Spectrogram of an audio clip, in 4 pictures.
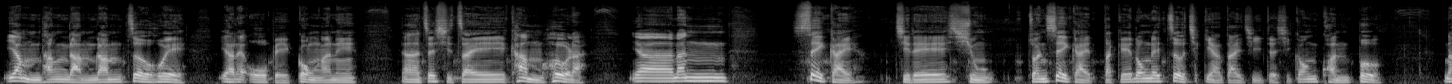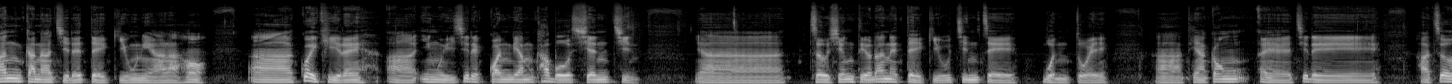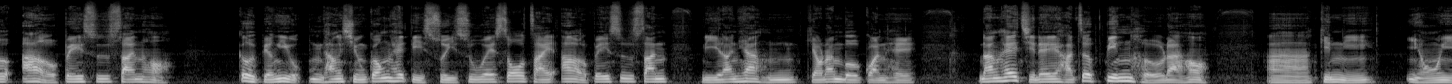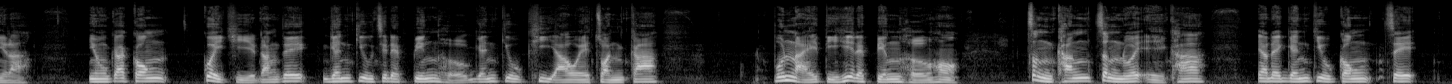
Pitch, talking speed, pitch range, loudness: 110 Hz, 190 characters per minute, 100-130 Hz, -20 LUFS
